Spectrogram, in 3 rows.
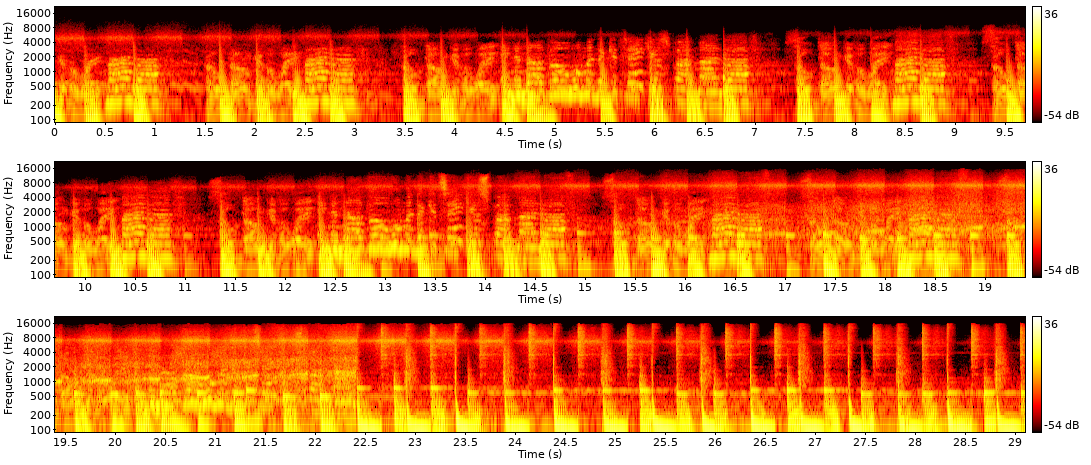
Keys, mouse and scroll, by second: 0.2 Tab, 4.0-13.0 shift+middle drag, 5.5 Tab, 6.2 /, 13.0-26.4 drag, 13.4 middle click, 13.4 right click, 16.0 middle click, 16.0 right click, 26.9 ctrl+click, 27.3-29.1 alt+drag, 27.7 alt+middle click, 27.7 alt+right click, 28.1 alt+middle click, 28.1 alt+right click, 28.5 alt+middle click, 28.5 alt+right click.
